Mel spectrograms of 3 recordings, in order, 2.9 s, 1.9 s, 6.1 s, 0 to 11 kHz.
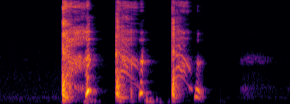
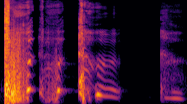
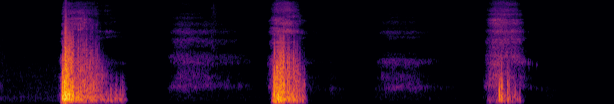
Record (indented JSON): {
  "three_cough_length": "2.9 s",
  "three_cough_amplitude": 32768,
  "three_cough_signal_mean_std_ratio": 0.31,
  "cough_length": "1.9 s",
  "cough_amplitude": 32768,
  "cough_signal_mean_std_ratio": 0.34,
  "exhalation_length": "6.1 s",
  "exhalation_amplitude": 32768,
  "exhalation_signal_mean_std_ratio": 0.21,
  "survey_phase": "alpha (2021-03-01 to 2021-08-12)",
  "age": "18-44",
  "gender": "Female",
  "wearing_mask": "No",
  "symptom_new_continuous_cough": true,
  "symptom_shortness_of_breath": true,
  "symptom_fatigue": true,
  "symptom_fever_high_temperature": true,
  "symptom_headache": true,
  "symptom_change_to_sense_of_smell_or_taste": true,
  "symptom_onset": "3 days",
  "smoker_status": "Never smoked",
  "respiratory_condition_asthma": false,
  "respiratory_condition_other": false,
  "recruitment_source": "Test and Trace",
  "submission_delay": "2 days",
  "covid_test_result": "Positive",
  "covid_test_method": "RT-qPCR",
  "covid_ct_value": 19.8,
  "covid_ct_gene": "ORF1ab gene",
  "covid_ct_mean": 20.2,
  "covid_viral_load": "240000 copies/ml",
  "covid_viral_load_category": "Low viral load (10K-1M copies/ml)"
}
